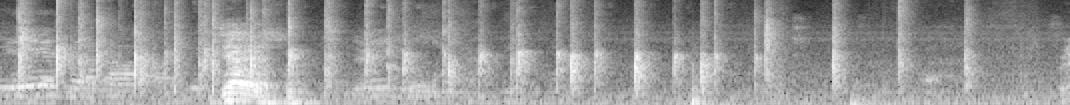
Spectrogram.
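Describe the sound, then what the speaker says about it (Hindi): A church congregation claps in a steady, even rhythm during worship, the beats distinct but fairly soft, with a brief spoken exclamation near the start. "तालियां की आवाज बहुत धीरे आ रही है"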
